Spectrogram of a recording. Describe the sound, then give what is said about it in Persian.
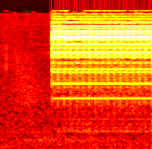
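A telephone rings: after a brief near-silent moment, a loud, steady electronic ring with bright, layered tones starts abruptly and continues unbroken to the end, with no voices over it. “زنگ نجاتت داد.”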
